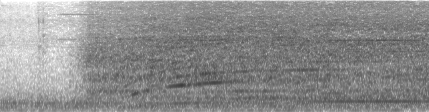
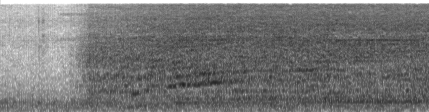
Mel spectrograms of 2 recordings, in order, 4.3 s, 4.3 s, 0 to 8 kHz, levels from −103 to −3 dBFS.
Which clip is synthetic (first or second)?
second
